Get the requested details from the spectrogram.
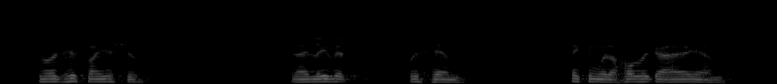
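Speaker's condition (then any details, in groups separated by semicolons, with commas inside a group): Parkinson's disease; neuropathy attacks nerves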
